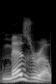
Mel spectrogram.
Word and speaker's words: Mazzara: Mark Mazzara enjoying the game from Milton. Oh, and he told me it says it's pronounced Mesra.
